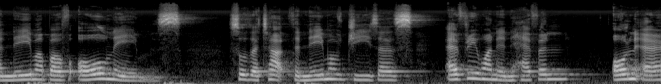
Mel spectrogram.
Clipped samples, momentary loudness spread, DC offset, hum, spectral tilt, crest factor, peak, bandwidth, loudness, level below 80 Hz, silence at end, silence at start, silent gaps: under 0.1%; 10 LU; under 0.1%; none; -2.5 dB/octave; 20 dB; 0 dBFS; 20 kHz; -20 LUFS; -48 dBFS; 0 s; 0 s; none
